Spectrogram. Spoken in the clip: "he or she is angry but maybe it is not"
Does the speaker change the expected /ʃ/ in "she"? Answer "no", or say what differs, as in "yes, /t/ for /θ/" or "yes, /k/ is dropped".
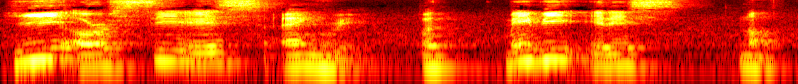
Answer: yes, /s/ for /ʃ/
